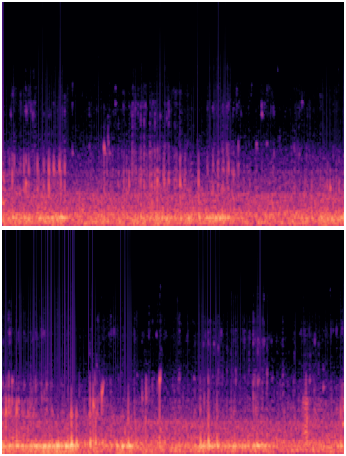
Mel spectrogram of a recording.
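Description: Muffled underwater sound picked up by a submerged camera in shallow water: a low, uneven rumble of moving water with scattered small clicks and gurgles.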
